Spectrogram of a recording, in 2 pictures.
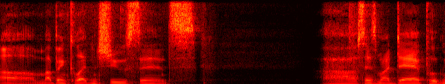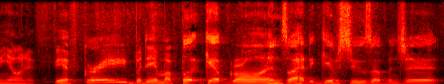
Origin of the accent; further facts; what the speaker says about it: North Carolina, United States; moved away; growing up in North Carolina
